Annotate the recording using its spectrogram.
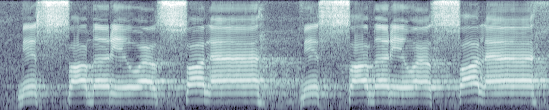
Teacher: sa itu harus tebal, lebih tebal daripada sin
